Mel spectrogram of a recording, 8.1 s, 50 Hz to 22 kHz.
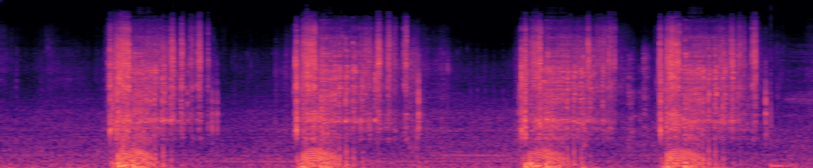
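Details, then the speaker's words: Stihl FS38 line trimmer, unrun for two years, fresh fuel, choke on, first start after reassembly: four short rasping pulls that fade without catching; cranks but won't run, spark to be checked next. "we're not having much luck here so I might have to check the spark"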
